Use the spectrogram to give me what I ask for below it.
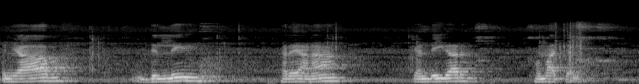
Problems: background sounds at intervals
